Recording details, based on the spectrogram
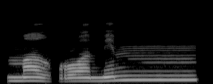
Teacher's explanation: मिम हो जाएगा, नून खत्म हो जाएगा। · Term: इदगाम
